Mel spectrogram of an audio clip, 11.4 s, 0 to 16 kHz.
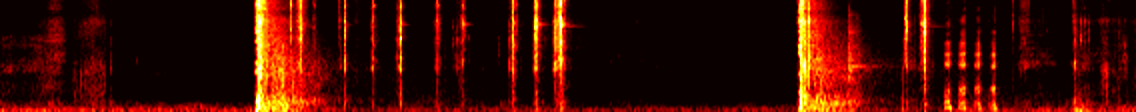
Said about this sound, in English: I'm going to hit those two blue targets I flipped up with that 4 shot, see how hard it hits it.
